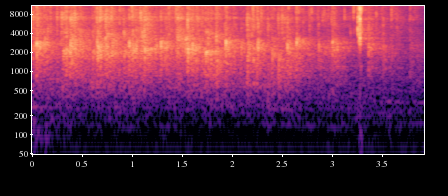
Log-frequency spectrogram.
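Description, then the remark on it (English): A crowd applauds steadily, clapping for Jesus after a prayer, a dense wash of many hands clapping at once, fairly loud and continuous throughout, with a sharp louder clap standing out near the end. “Clap for Jesus.”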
